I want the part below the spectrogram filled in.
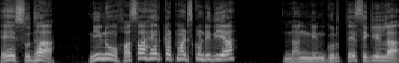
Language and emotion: Kannada, surprised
